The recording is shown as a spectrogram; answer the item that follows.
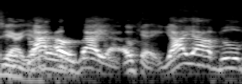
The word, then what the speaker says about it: Yahya: And just pull it up and I can probably pronounce it. It's Yahya. I know it's Yahya.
